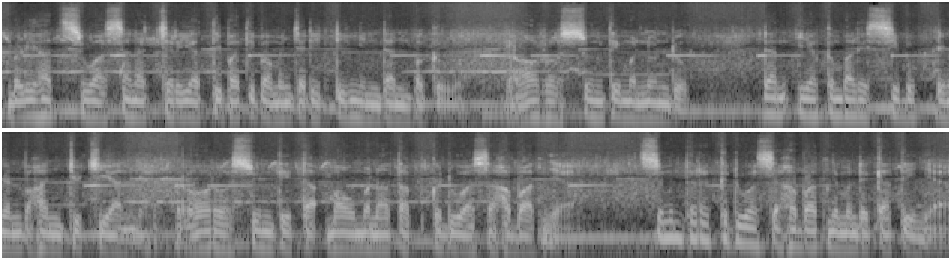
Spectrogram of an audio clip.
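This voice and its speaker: A man's voice: fairly low pitch, a little fast. A man narrating a radio drama in a declamatory style. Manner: lively, declamatory. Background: loud music score.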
